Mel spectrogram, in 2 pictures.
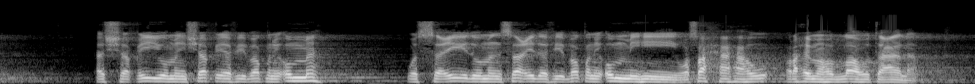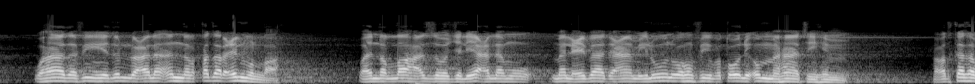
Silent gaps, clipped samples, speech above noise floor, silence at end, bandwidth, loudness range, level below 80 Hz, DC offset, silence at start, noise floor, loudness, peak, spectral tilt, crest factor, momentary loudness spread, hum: none; under 0.1%; 35 dB; 0 s; 8 kHz; 2 LU; -48 dBFS; under 0.1%; 0 s; -47 dBFS; -13 LUFS; 0 dBFS; -6.5 dB/octave; 14 dB; 10 LU; none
